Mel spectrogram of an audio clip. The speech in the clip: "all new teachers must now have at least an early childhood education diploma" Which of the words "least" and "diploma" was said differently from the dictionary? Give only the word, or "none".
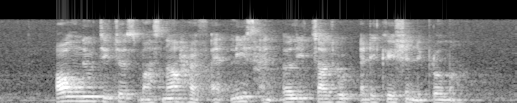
none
